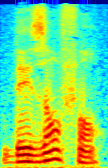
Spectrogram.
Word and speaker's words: des enfants: So it's des enfants. Repeat. Des enfants. Okay, so final T and final S is not pronounced.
